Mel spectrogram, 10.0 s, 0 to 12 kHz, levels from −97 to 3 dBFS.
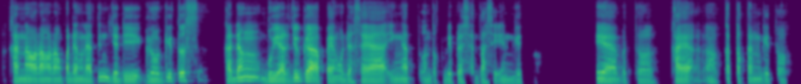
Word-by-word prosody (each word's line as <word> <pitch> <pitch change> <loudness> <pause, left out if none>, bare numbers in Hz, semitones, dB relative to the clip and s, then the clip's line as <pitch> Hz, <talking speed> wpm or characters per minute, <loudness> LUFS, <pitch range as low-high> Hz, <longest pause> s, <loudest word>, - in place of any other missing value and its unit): karena 115 -1 +3
orang-orang 115 0 +2
pada 115 0 0
ngeliatin, 125 +8 -1
jadi 115 -2 -1
grogi 115 +4 -2
terus 160 +3 0 0.2
kadang 135 +1 +2
buyar 120 -1 +3
juga 135 -3 +7
apa 110 - -1
yang 110 0 -1
udah 110 0 -3
saya 110 -1 +3 0.2
ingat 115 +1 -4
untuk 110 -2 -10
dipresentasiin 105 -1 -6
gitu. 100 - -10 0.8
Iya 120 -2 +4
betul, 100 -2 -8 0.2
kayak, 115 -1 +3 0.2
eee, 115 -3 -6
ketekan 120 -1 -4
gitu. 105 -1 -9
115 Hz, 145 wpm, -26 LUFS, 110-120 Hz, 0.8 s, juga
